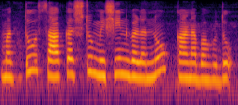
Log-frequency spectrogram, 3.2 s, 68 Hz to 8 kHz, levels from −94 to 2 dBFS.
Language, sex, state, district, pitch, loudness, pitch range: Kannada, female, Karnataka, Bangalore, 250 Hz, -19 LUFS, 235-280 Hz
